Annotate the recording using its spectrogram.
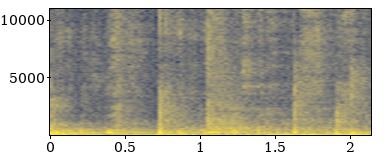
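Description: Chalk writing on a chalkboard: a run of short, faint scratching strokes as letters are written.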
